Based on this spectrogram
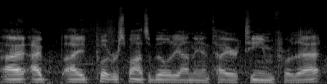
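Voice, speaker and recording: A man doing play-by-play for a high school baseball game, chatty and self-deprecating as he jokes with his co-host. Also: little pitch movement, brisk, fairly bright tone, a little hiss or hum. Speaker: play-by-play announcer.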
